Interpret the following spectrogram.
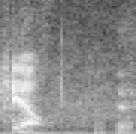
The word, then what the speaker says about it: kiln: So I'm sorry, but I do the fire water poetry here by calling a kiln a kill. But you'll see that if you look it up, you'll see that's the alternative pronunciation.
